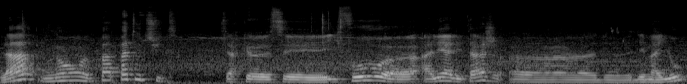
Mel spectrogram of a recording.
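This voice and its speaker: There is noticeable background noise as a man with a strong French accent speaks with lively intonation. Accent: thick French accent in English. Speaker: YouTuber and basketball fan; gaming channel host. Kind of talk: casual chat. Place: home room.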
